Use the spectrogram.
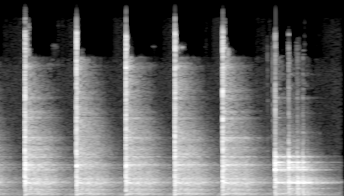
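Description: Hammer blows forging an integral bolster knife ring out as six sharp metallic strikes at an even, unhurried pace, loud and close, each decaying briefly before the next.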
